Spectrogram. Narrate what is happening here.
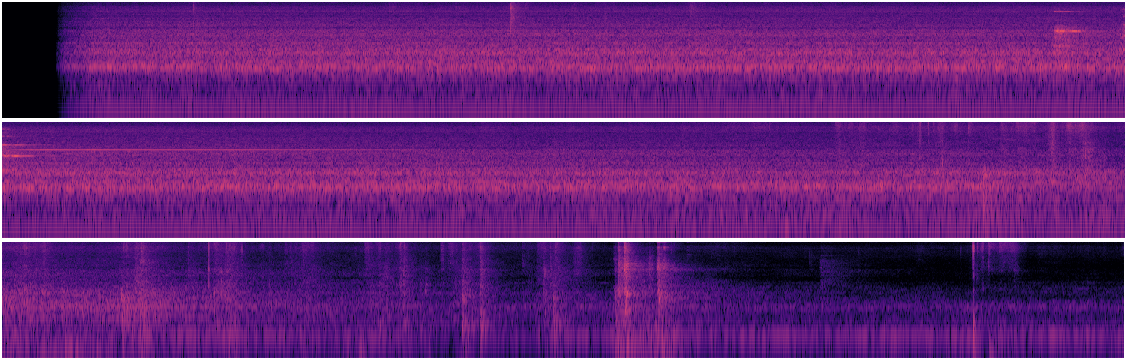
coffee machine working,bell ringing,walking from kitchen to living room and open the door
